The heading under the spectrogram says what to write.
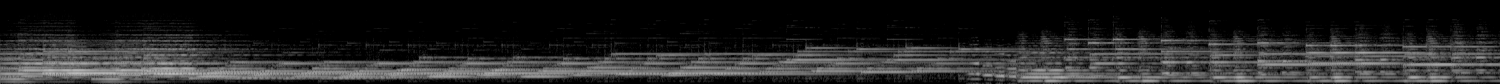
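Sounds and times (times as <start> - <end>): gentle marimba melody: 0.3 - 9.7.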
